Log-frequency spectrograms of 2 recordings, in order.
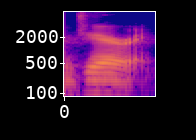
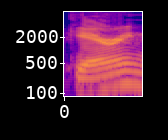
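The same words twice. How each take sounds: First: "gerund" with a soft g, like a j. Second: "gerund" with a hard g, as in "get". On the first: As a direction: say "gerund" starting like "jerry". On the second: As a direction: say "gerund" starting on a g as in "go". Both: Shown as a demonstration. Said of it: "is it gerund or gerund?".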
